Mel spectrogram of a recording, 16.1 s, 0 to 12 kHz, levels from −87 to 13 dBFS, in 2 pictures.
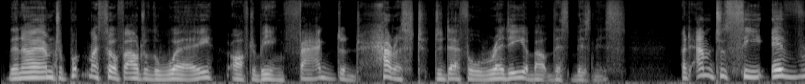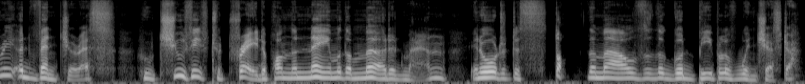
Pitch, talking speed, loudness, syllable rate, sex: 160 Hz, 180 wpm, -22 LUFS, 5.1 syllables/s, male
